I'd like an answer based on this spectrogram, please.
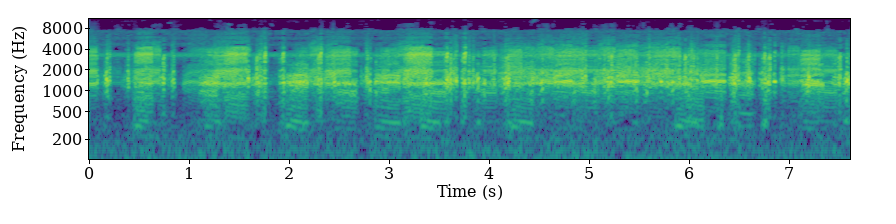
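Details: Chorus of croaking frogs by the waterside in wetlands, many overlapping raspy croaks blending into a dense steady wash of sound with no clear gaps.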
